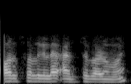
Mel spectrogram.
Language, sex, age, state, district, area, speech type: Assamese, male, 18-30, Assam, Darrang, rural, conversation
